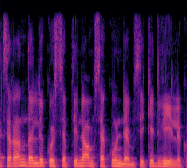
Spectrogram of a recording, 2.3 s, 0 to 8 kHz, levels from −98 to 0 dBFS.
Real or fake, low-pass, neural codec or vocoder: real; 7.2 kHz; none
